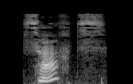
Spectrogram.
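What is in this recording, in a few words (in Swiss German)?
"harz", Alsatian; medecine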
